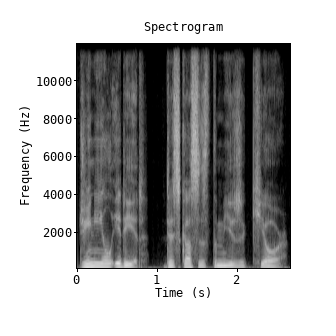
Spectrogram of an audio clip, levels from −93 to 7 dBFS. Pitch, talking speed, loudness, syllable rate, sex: 120 Hz, 155 wpm, -17 LUFS, 5.1 syllables/s, male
